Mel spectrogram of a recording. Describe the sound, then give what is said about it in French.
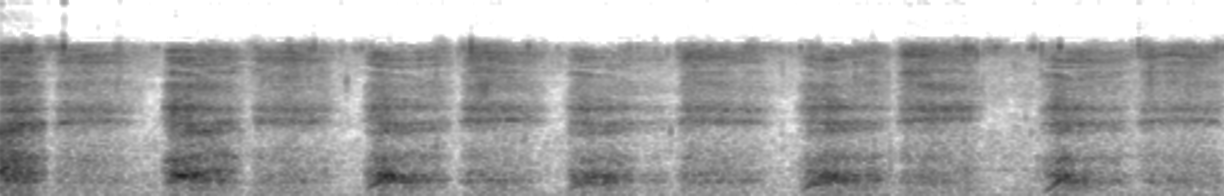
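Heavy, labored panting from a person cycling up a steep hill, with loud breaths repeating in a steady rhythm about every second and a half over a constant low rushing background. “Donc ce que je voulais dire, malgré mon essoufflement, c'est que non on ne sort pas avec des températures proches de zéro ou négatives, juste pour fanfaronner.”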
